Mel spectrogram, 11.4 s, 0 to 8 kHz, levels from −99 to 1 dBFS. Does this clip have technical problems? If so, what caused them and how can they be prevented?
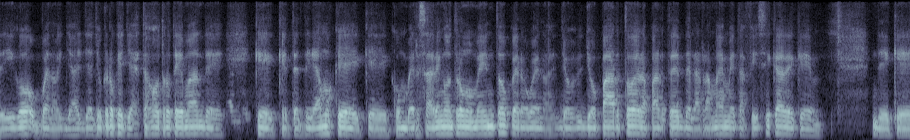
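Yes. An echo canceller on a loudspeaker end likely let some of its microphone pickup through, so an echo leak sends a faint delayed copy of the speech back, about 15 dB down, from 2.82 to 3.18 s (440 ms late) and 8.28 to 8.35 s (430 ms late). Using a headset or tuning the echo canceller's delay estimate prevents it.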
